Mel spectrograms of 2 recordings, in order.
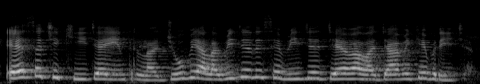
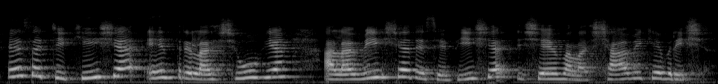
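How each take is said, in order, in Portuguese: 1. Os sons 'll' são simples, sem chiado. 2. Os sons 'll' têm chiado, como 'sh'. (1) "como eu falaria normalmente" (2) "esse som argentino que é bem chiado"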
